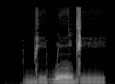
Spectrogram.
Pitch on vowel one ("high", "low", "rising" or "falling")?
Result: low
